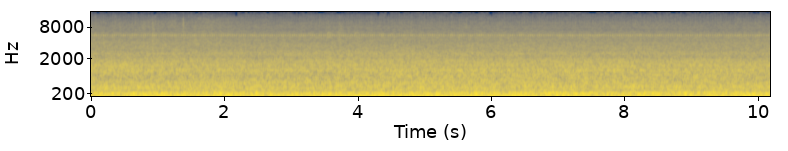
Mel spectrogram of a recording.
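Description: Car engine idling, a steady low rumble, with a faint steady high-pitched whine above it.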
